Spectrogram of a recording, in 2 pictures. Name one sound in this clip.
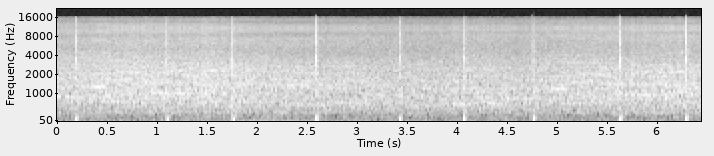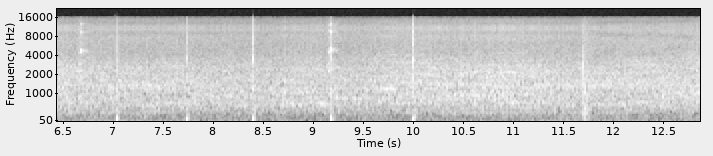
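A basketball bounces on a hard floor in a steady rhythm.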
